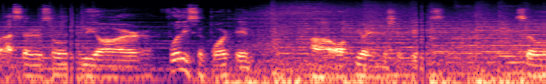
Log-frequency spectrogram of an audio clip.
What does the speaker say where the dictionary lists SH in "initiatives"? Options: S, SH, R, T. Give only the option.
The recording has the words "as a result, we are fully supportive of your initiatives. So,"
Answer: S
